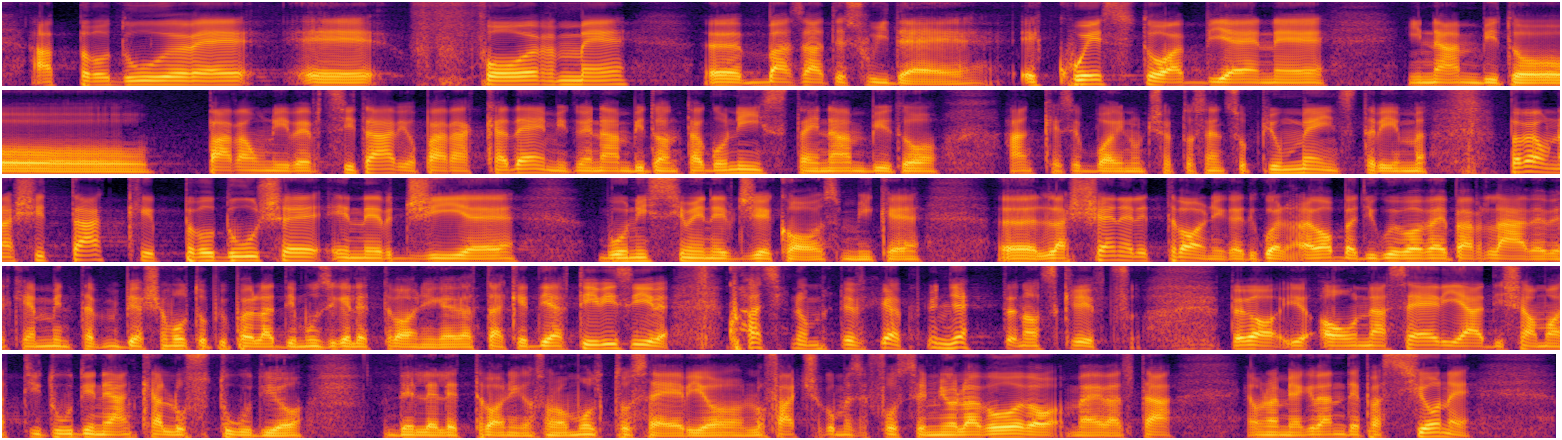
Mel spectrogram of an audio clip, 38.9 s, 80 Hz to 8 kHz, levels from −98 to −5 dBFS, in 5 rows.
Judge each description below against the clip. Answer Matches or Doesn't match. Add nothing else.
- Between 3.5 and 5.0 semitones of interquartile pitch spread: Matches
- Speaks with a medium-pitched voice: Doesn't match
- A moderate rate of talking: Matches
